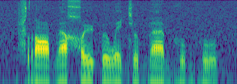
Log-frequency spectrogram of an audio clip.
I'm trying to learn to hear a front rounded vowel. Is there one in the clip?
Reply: yes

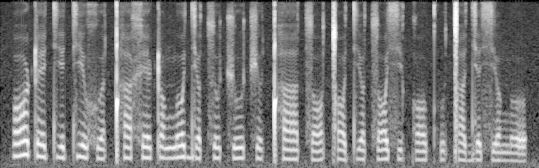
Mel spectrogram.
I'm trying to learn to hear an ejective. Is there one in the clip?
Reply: no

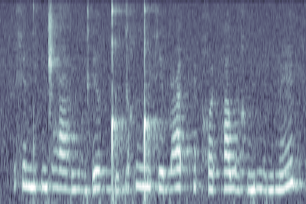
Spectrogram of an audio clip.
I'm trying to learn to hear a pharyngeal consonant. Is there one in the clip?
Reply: yes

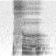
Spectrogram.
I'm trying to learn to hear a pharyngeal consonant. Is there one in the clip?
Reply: no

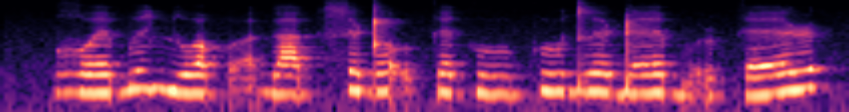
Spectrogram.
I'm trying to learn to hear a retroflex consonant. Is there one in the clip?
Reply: yes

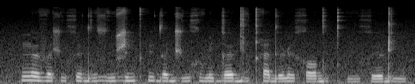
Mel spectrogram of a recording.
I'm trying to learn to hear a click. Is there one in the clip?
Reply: no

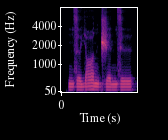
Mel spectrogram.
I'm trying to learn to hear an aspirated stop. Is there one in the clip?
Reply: no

